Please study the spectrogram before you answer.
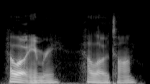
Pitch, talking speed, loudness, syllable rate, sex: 95 Hz, 120 wpm, -19 LUFS, 7.0 syllables/s, male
